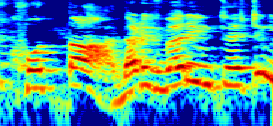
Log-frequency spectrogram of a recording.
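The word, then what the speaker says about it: jota: J is pronounced in Spanish language Khota.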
